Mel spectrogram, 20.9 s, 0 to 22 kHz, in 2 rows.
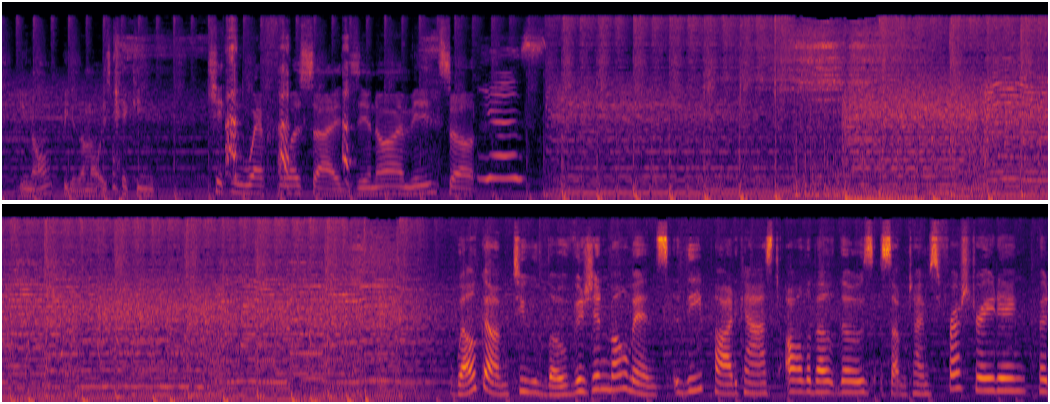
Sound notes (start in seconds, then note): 4.4 laughs; 4.9 upbeat rock music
